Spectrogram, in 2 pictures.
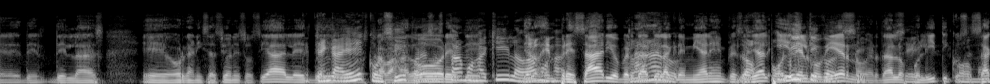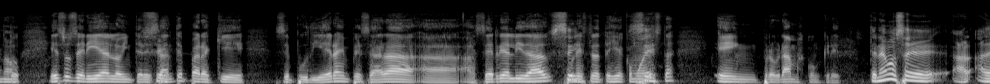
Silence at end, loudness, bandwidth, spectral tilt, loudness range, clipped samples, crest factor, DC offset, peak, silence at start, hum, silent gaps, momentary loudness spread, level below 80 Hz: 0 s; -16 LUFS; 12 kHz; -6.5 dB/octave; 5 LU; under 0.1%; 14 dB; under 0.1%; -2 dBFS; 0 s; none; none; 11 LU; -38 dBFS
